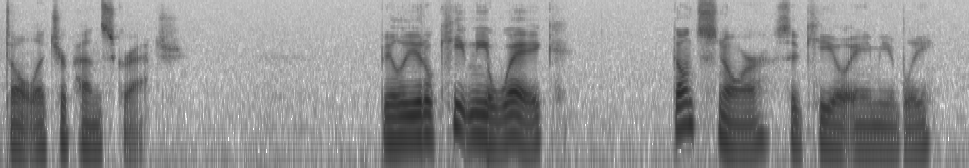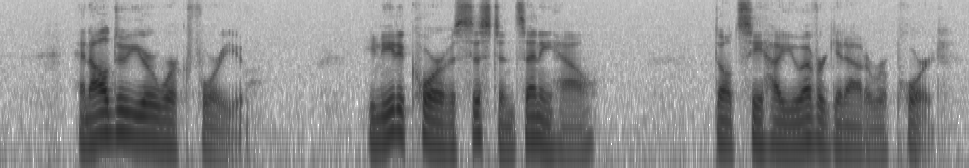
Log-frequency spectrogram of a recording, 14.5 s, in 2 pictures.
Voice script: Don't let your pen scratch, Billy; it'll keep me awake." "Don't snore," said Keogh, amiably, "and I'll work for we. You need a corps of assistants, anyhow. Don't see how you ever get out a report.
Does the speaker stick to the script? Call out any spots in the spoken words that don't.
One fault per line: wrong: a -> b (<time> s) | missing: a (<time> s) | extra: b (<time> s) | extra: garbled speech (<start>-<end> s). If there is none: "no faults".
extra: do your (8.1 s)
wrong: we -> you (8.9 s)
